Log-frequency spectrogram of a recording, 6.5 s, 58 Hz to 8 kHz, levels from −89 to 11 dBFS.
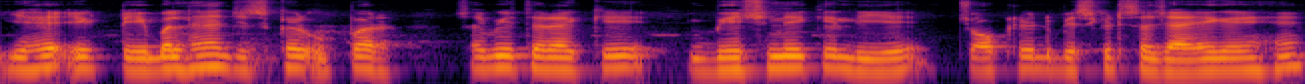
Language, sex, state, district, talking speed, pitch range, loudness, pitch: Hindi, male, Rajasthan, Jaipur, 155 wpm, 135-150 Hz, -20 LUFS, 145 Hz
